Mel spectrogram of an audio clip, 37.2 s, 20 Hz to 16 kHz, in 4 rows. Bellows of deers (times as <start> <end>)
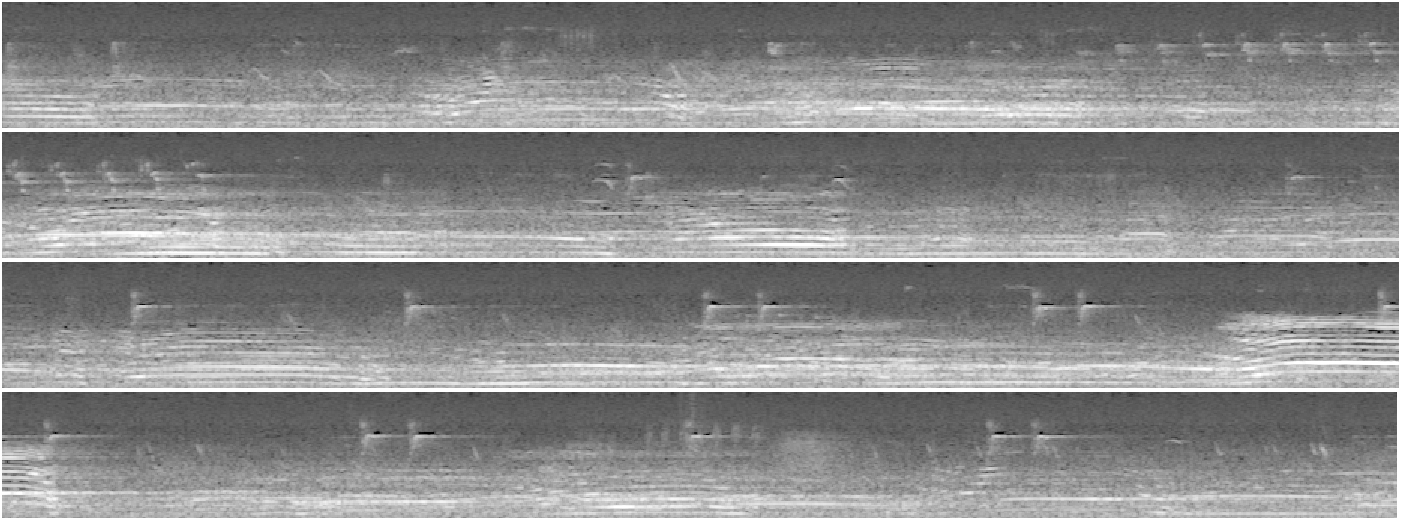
22.1 25.4, 26.7 28.7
